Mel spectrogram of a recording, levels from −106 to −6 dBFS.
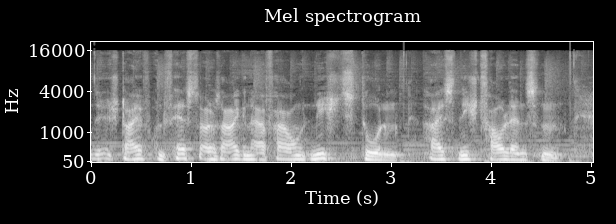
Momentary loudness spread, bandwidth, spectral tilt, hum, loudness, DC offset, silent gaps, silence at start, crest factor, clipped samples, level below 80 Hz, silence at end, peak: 4 LU; 16.5 kHz; -5 dB/octave; none; -16 LUFS; under 0.1%; none; 0 s; 12 dB; under 0.1%; -38 dBFS; 0 s; -2 dBFS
